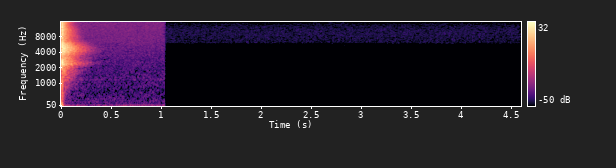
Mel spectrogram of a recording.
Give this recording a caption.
finger snap 02
snap, finger, fingersnap, fingers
